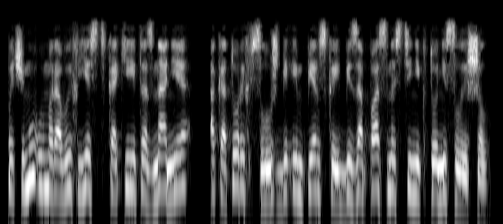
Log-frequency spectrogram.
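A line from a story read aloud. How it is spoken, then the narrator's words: Plain. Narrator (Russian): спросила Жданова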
